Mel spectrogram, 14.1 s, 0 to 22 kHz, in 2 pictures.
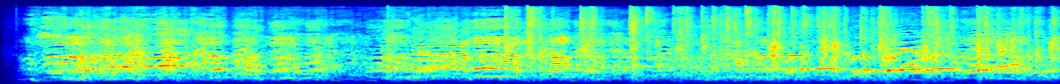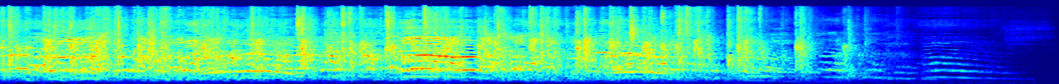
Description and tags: Recorded inside with about 15 people.
adults, applaud, applause, audience, cheer, cheering, clapping, crowd, group, hand-clapping, inside, people, theatre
